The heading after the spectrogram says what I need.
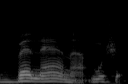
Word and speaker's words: banana: para cima banana banana ela não tem som tão aberto como no Brasil né banana inglês é mais banana puxa mais para we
